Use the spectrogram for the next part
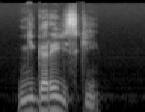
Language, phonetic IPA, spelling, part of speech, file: Polish, [ˌɲiɡɛˈrɨjsʲci], nigeryjski, adjective, Pl-nigeryjski.ogg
